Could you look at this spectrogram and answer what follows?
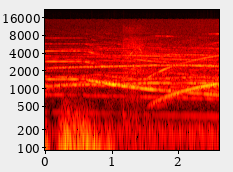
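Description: Siren wailing from a green Bonham Fire Department fire engine, Engine 4, rolling past in a Christmas parade, its rising and falling tones sweeping loud and close over low rumble and crowd noise.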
